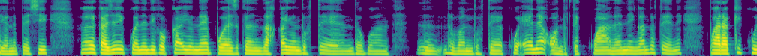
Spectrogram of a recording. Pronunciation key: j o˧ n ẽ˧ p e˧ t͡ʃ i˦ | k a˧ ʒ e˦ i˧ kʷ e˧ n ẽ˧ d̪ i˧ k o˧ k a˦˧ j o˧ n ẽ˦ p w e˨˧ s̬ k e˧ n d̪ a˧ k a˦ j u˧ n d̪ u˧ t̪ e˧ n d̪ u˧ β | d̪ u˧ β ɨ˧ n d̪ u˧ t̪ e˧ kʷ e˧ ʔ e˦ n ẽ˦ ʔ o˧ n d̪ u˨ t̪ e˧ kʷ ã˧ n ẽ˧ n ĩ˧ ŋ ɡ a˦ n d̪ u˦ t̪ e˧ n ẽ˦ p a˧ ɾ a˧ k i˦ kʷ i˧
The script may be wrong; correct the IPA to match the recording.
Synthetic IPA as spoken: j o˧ n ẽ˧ p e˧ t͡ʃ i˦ | k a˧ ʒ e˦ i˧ kʷ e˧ n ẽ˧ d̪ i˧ k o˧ k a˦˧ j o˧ n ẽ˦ p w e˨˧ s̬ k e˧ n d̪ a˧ k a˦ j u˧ n d̪ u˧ t̪ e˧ n d̪ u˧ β | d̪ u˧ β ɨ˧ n d̪ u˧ t̪ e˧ kʷ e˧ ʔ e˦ n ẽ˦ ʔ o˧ n d̪ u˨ t̪ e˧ kʷ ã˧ n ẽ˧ n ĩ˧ ŋ ɡ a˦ n d̪ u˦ t̪ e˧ n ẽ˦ p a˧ ɾ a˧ k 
